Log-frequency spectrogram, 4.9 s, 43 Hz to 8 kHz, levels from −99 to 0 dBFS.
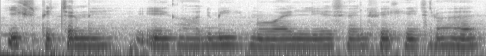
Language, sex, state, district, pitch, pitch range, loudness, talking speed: Hindi, male, Rajasthan, Churu, 110 Hz, 105-115 Hz, -36 LUFS, 135 wpm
